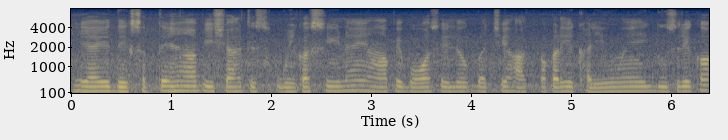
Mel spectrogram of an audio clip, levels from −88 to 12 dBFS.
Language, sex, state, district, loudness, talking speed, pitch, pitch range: Hindi, male, Bihar, Jahanabad, -19 LUFS, 255 wpm, 160 Hz, 150-165 Hz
